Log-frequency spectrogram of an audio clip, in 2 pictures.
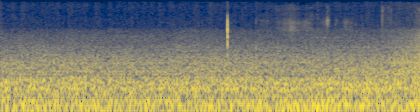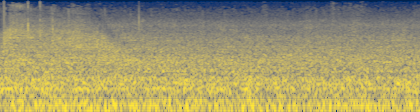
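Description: A bus engine rumbles steadily while driving on a highway.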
